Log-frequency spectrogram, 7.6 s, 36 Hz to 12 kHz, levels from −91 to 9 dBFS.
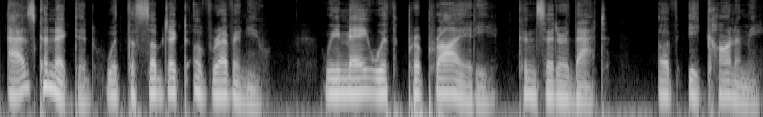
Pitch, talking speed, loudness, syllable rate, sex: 105 Hz, 120 wpm, -21 LUFS, 4.4 syllables/s, male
